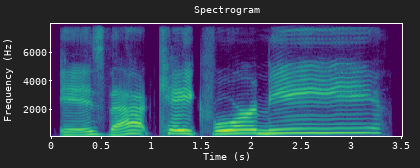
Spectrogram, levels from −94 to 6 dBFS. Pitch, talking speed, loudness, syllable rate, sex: 280 Hz, 85 wpm, -15 LUFS, 1.6 syllables/s, female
